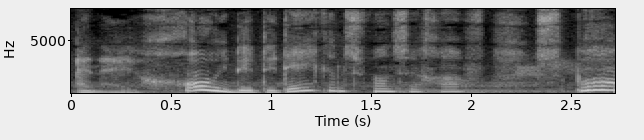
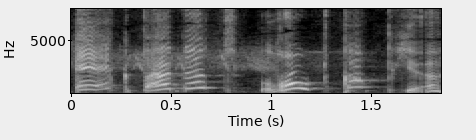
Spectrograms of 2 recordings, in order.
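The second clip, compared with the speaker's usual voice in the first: fake tiny voice, very high, very slow, drawn out; 13 semitones higher than usual. The wolf at grandmother's door, answering her: wolf's high little voice. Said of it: "zei de wolf met een hoog stemmetje".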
